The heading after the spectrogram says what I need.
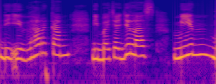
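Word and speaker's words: مِن: Min, bukan mil, tapi min.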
